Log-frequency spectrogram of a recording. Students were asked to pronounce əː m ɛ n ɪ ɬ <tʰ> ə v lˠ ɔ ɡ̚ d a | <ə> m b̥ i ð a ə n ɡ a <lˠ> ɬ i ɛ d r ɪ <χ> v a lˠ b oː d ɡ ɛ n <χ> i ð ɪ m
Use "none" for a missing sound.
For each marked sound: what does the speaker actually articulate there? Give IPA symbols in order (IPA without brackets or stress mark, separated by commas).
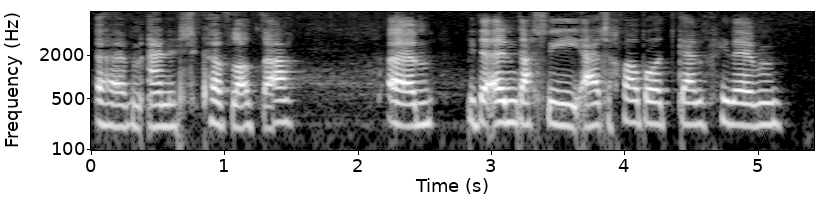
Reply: kʰ, əː, none, χ, χ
